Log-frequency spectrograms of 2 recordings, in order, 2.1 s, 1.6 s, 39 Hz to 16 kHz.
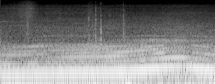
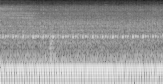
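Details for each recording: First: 5th-gen Honda Prelude, test drive after upgraded fuel pump and filter work, intake manifold resealed with no leaks: revs climb briefly then sag and hang flat, still bogging but picking up slightly better; owner suspects ignition timing. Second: 5th-gen Honda Prelude idling with fuel pressure about 45 psi and no leaks, before fuel pump replacement: smooth steady idle, constant low hum with a faint even whine, no stumbles or knocks; not acting lazy, idles as it should.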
